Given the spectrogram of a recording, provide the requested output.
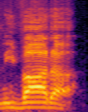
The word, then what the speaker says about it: Nevada: Was his Nevada? Nevada. Nevada. Oh, I have a guy who comments all the time. It tells me I'm saying it wrong. It's Nevada.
